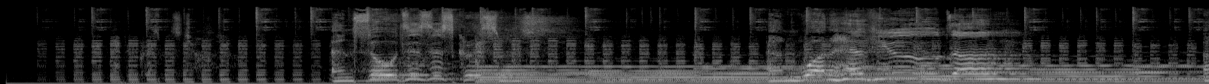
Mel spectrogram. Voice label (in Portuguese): Feliz Natal e Ano Novo Romantico, F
